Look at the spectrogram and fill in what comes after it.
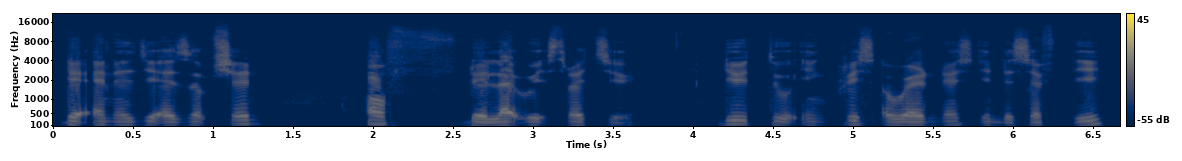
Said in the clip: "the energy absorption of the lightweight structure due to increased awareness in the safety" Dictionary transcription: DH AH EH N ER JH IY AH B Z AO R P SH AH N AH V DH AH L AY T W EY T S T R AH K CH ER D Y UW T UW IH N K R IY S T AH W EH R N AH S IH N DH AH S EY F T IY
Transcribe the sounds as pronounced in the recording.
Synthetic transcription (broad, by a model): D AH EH N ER JH IY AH Z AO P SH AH N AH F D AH L AY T W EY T S T R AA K CH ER D Y UW T UW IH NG K R IY S AH W EH R N AH S IH N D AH S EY F T IY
